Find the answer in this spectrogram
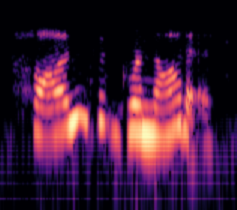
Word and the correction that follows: hand grenades: and everybody was so perplexed, like, what is she trying to say? And finally, somebody looks at the card and says, Matt, it's hand grenades.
